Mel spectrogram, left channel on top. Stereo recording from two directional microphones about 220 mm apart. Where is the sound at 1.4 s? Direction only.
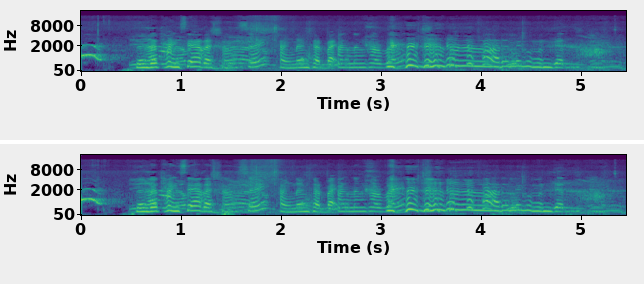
20° right (ahead or behind).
